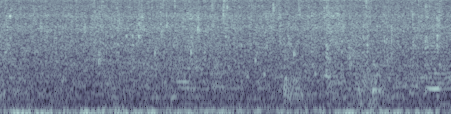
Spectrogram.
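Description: Steady running and trickling of water in an aerated live-seafood tank, over a deep, continuous low rumble.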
